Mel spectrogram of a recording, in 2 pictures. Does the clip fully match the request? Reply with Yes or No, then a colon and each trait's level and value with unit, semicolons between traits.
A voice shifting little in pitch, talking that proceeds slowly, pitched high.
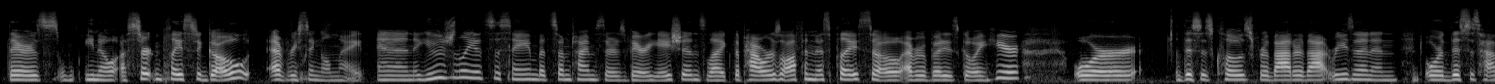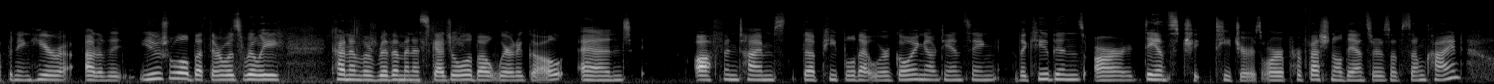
No: narrow, 2.0 semitones; average, 175 wpm; high, 210 Hz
